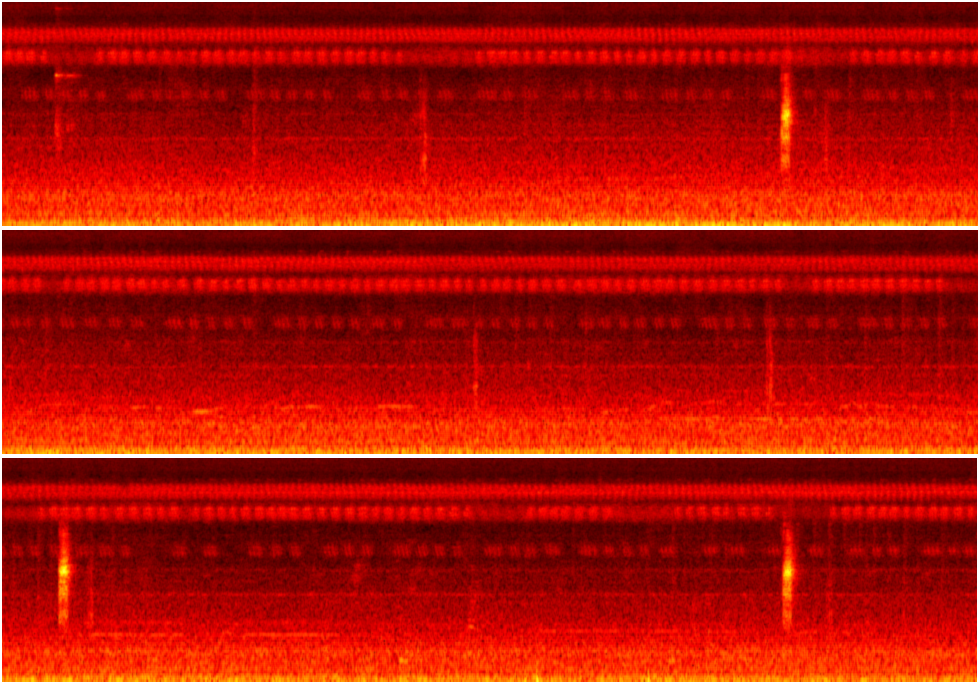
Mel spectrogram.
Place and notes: Cox's Bazar, Bangladesh - A house courtyard in the evening near sea beach
This recording was made at the courtyard of a friend's house in Cox's bazar. The house is located quite close to the sea. You hear it's constant roar at the background all the time. There was almost no wind in that evening. You hear the crickets and just one frog making calls.
কক্সবাজার জেলা, চট্টগ্রাম বিভাগ, বাংলাদেশ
